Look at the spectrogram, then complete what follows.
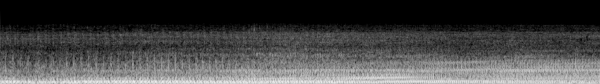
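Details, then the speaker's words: Old-school BSA chopper on its first road trip, chain occasionally hitting the oil tank and inner primary case: strong, even exhaust note, revs climbing smoothly without misses, knocks or rattles; engine running well. "It It seems running pretty good, though. >> Yeah, it sounds good."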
